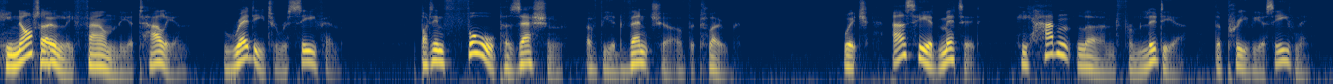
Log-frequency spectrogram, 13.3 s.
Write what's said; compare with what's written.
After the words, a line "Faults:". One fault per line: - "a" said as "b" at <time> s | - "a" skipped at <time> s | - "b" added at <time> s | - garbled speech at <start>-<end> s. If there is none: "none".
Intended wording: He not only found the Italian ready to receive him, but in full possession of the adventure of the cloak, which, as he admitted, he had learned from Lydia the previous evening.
He not only found the Italian ready to receive him, but in full possession of the adventure of the cloak, which, as he admitted, he hadn't learned from Lydia the previous evening.
Faults:
- "had" said as "hadn't" at 10.3 s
